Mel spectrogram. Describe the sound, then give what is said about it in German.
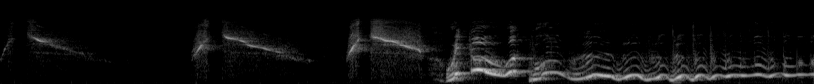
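A voice imitates spooky ghost noises: the cartoon goblin Pumuckl practising eerie sounds. Three high, whistle-like swoops each slide downward, then a continuous wobbling, warbling hoot wavers up and down. “Er wollte die allerunheimlichsten Geräusche machen. Er sauste nach Hause und begann gleich zu üben.”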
